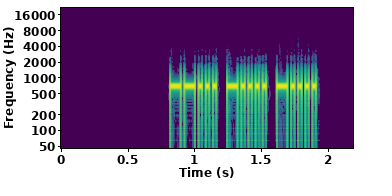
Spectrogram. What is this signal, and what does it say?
Morse code, heard as a keyed tone, about 44 wpm, 700 Hz. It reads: 766
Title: Common Cut Numbers - 3-Digit 45wpm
